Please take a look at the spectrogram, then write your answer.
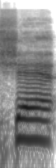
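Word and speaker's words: Schär: way it is Fabian share not sha Fabian share the singer because I was watching them uh I think it was on social media there some the Premier League put something out how to pronounce people's names which was very handy for me um and uh Fabian Sher came on and said Fabian share so there you go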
